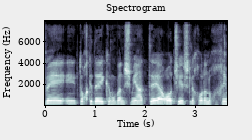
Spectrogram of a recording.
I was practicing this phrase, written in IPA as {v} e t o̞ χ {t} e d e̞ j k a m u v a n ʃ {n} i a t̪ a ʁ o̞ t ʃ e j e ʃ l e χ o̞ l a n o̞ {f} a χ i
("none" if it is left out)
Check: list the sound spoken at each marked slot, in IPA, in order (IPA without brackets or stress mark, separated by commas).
v, k, m, χ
